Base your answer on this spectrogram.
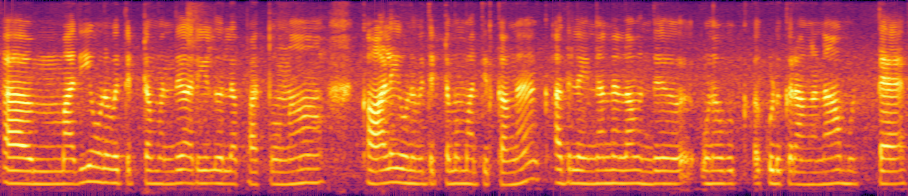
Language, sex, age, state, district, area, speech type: Tamil, female, 18-30, Tamil Nadu, Ariyalur, rural, spontaneous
